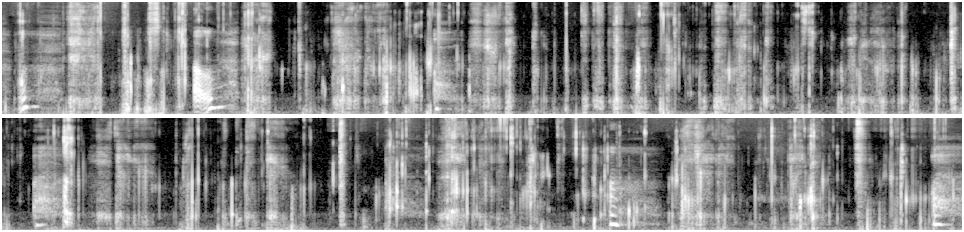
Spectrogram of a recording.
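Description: Someone chewing and eating food, with moist crunching and biting sounds repeating at an irregular pace throughout, moderately soft and steady.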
